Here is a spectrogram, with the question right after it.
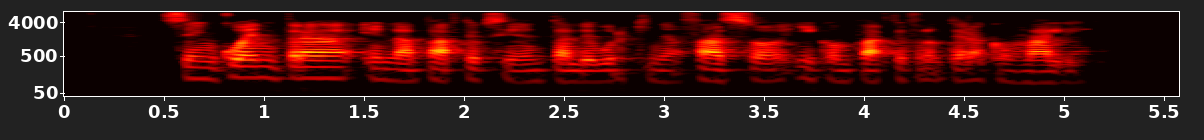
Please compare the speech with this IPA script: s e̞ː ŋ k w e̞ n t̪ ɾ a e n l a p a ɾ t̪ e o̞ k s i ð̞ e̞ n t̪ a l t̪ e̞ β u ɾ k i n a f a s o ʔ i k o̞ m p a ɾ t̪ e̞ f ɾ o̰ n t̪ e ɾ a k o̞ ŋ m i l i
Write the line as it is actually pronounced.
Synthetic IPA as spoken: s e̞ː ŋ k w e̞ n t̪ ɾ a e n l a p a ɾ t̪ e o̞ k s i ð̞ e̞ n t̪ a l d̪ e̞ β u ɾ k i n a f a s o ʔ i k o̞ m p a ɾ t̪ e̞ f ɾ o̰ n t̪ e ɾ a k o̞ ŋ m a l i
